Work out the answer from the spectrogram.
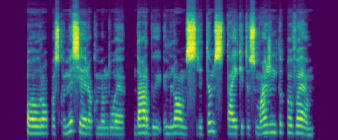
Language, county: Lithuanian, Vilnius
